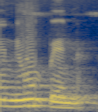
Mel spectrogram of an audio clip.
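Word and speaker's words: Phnom Penh: और कंबोडिया की राजधानी नोमपेन्ह यहां पर पीस साइलेंट रहता है न्यू पेज में इसके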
